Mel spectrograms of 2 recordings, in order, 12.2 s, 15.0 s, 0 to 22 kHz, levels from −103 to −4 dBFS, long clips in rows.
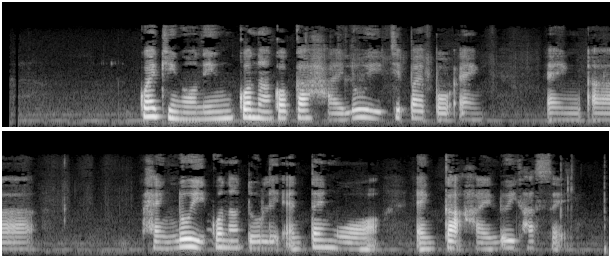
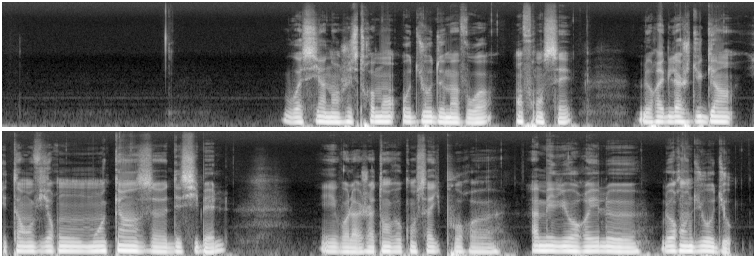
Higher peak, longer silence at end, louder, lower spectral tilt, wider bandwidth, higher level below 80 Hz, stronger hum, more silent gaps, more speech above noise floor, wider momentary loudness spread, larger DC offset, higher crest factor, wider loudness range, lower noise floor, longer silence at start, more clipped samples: about the same, -2 dBFS vs -2 dBFS; first, 0.45 s vs 0.2 s; second, -24 LUFS vs -15 LUFS; about the same, -6 dB/octave vs -6 dB/octave; second, 11.5 kHz vs 18.5 kHz; second, -72 dBFS vs -32 dBFS; neither; neither; second, 34 dB vs 46 dB; first, 16 LU vs 9 LU; neither; first, 22 dB vs 12 dB; first, 8 LU vs 4 LU; about the same, -58 dBFS vs -60 dBFS; second, 1.4 s vs 2.8 s; neither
